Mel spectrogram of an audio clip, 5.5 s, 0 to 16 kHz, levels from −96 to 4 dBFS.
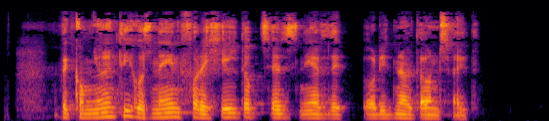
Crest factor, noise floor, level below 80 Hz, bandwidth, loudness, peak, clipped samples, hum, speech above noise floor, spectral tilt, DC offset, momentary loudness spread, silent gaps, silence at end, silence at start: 18 dB; -47 dBFS; -58 dBFS; 11.5 kHz; -17 LUFS; 0 dBFS; under 0.1%; none; 29 dB; -3 dB/octave; under 0.1%; 10 LU; none; 0.75 s; 0.6 s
